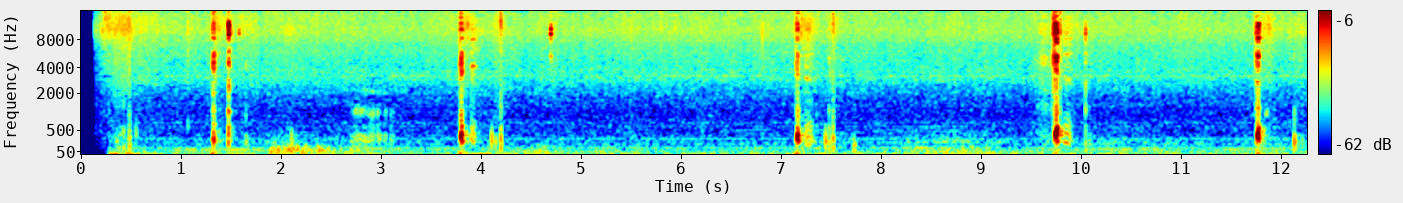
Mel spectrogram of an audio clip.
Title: fast hiccup after eating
